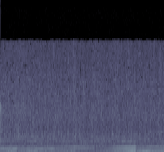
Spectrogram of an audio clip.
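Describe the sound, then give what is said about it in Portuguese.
Heavy rain pours down steadily in a forest, a dense, even hiss of drops on leaves and ground with no voices, holding at the same moderate loudness throughout. “The last sound I would like to hear before I die is a heavy rain in a forest.”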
